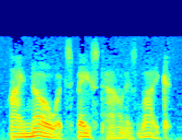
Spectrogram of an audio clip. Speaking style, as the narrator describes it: said Bailey

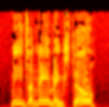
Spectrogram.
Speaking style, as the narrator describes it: A voice from the troop called out

